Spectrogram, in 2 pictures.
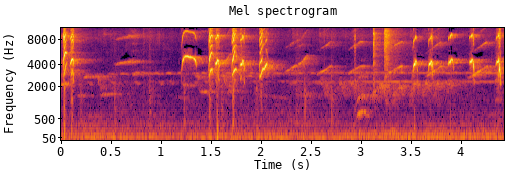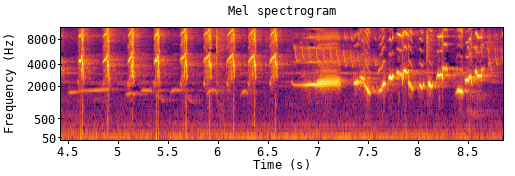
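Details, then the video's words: White-rumped shama song with canary and cililin imitations, a steady series of sharp high chirps about once per second-fraction, ending in a buzzy trill and twisting whistles. "MURAI BATU ISIAN KENARI, CILILIN SUPER NEMBAK"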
